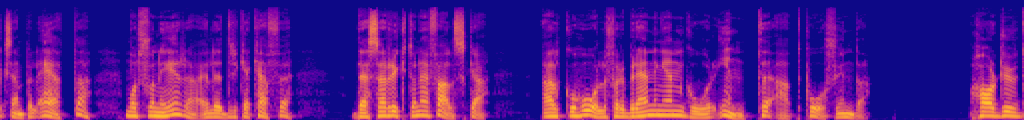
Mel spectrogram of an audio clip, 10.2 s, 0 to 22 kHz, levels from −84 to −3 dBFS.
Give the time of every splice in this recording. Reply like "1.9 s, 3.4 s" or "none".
none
